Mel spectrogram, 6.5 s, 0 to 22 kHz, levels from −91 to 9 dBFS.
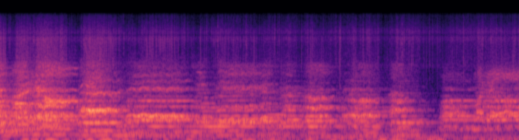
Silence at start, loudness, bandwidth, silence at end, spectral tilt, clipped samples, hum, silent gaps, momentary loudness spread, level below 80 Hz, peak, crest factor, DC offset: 0 s; -22 LUFS; 15.5 kHz; 0 s; -5 dB/octave; under 0.1%; none; none; 10 LU; -44 dBFS; -6 dBFS; 16 dB; under 0.1%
